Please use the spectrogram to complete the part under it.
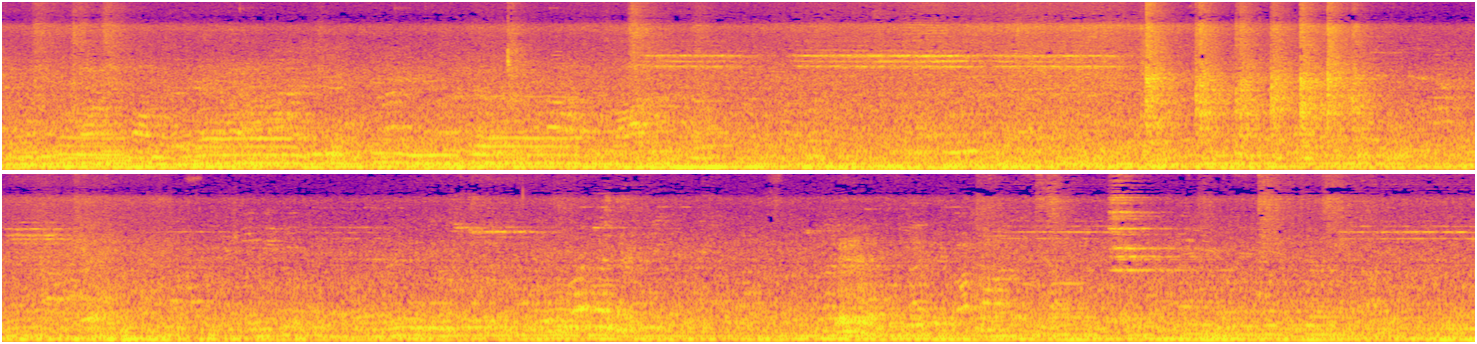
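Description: Ceiling fans whir steadily overhead.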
